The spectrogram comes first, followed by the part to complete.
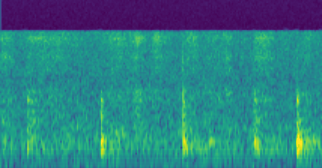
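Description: Chalk on a chalkboard as a word is written: short taps and scrapes of the chalk against the board, about two a second.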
